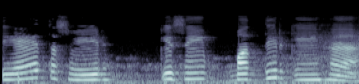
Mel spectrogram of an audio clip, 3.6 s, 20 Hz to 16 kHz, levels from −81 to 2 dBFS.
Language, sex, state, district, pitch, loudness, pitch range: Hindi, female, Punjab, Fazilka, 245 Hz, -17 LUFS, 230-265 Hz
